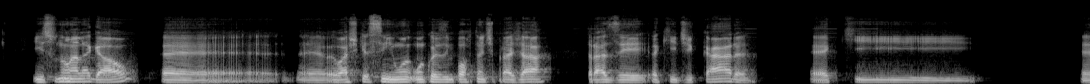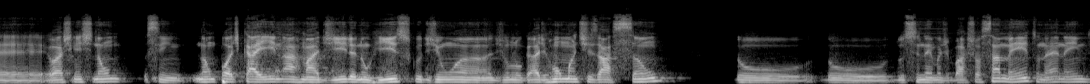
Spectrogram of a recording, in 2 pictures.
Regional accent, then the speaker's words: Ceará, Brazil; Eu sou do Ceará e obviamente, os custos para filmar no Ceará não são os mesmos para filmar em São Paulo ou no Rio de Janeiro

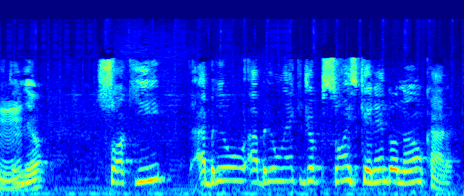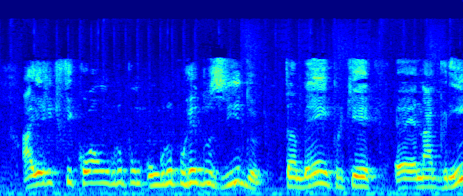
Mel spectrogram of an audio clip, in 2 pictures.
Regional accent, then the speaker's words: São Paulo, Brazil; a gente é de quebrada, cara. O Vascão é Taboão City aí, eu sou do Capão

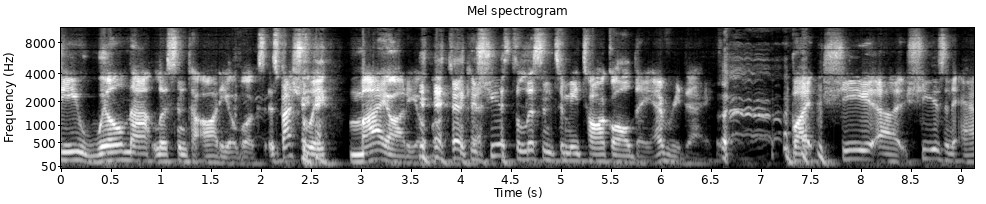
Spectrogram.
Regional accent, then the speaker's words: Michigan, United States; So I hail from the Mitten State of Michigan. I spent most of my youth here. Went to a local university in Michigan.

